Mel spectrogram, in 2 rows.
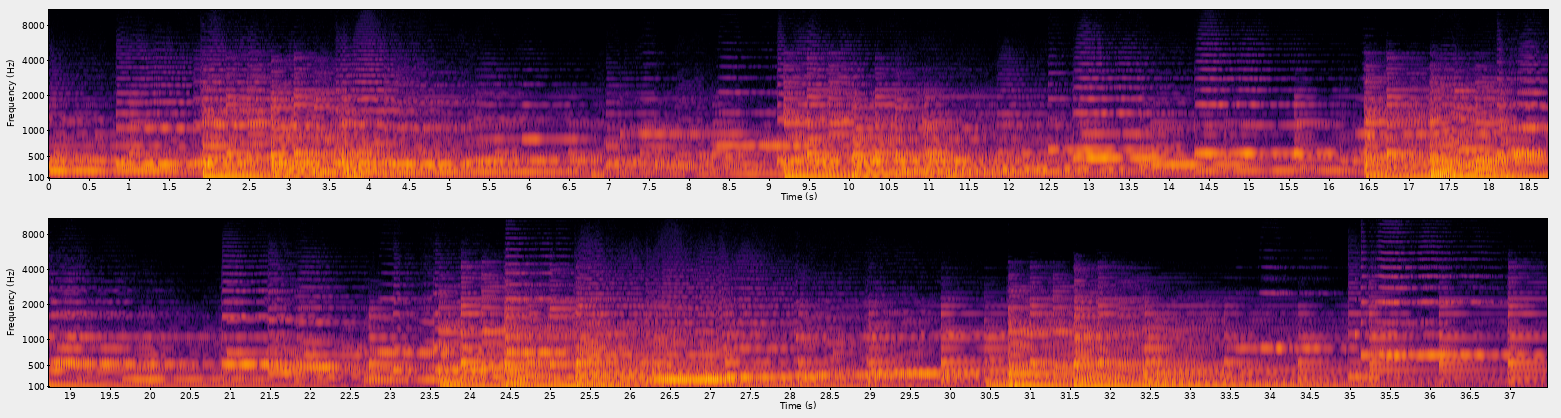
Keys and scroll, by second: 11.6 ctrl+i, 29.0 Down.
